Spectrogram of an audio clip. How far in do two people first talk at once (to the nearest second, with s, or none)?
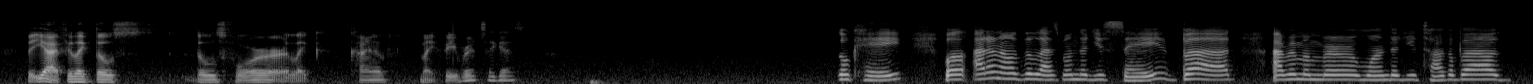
none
